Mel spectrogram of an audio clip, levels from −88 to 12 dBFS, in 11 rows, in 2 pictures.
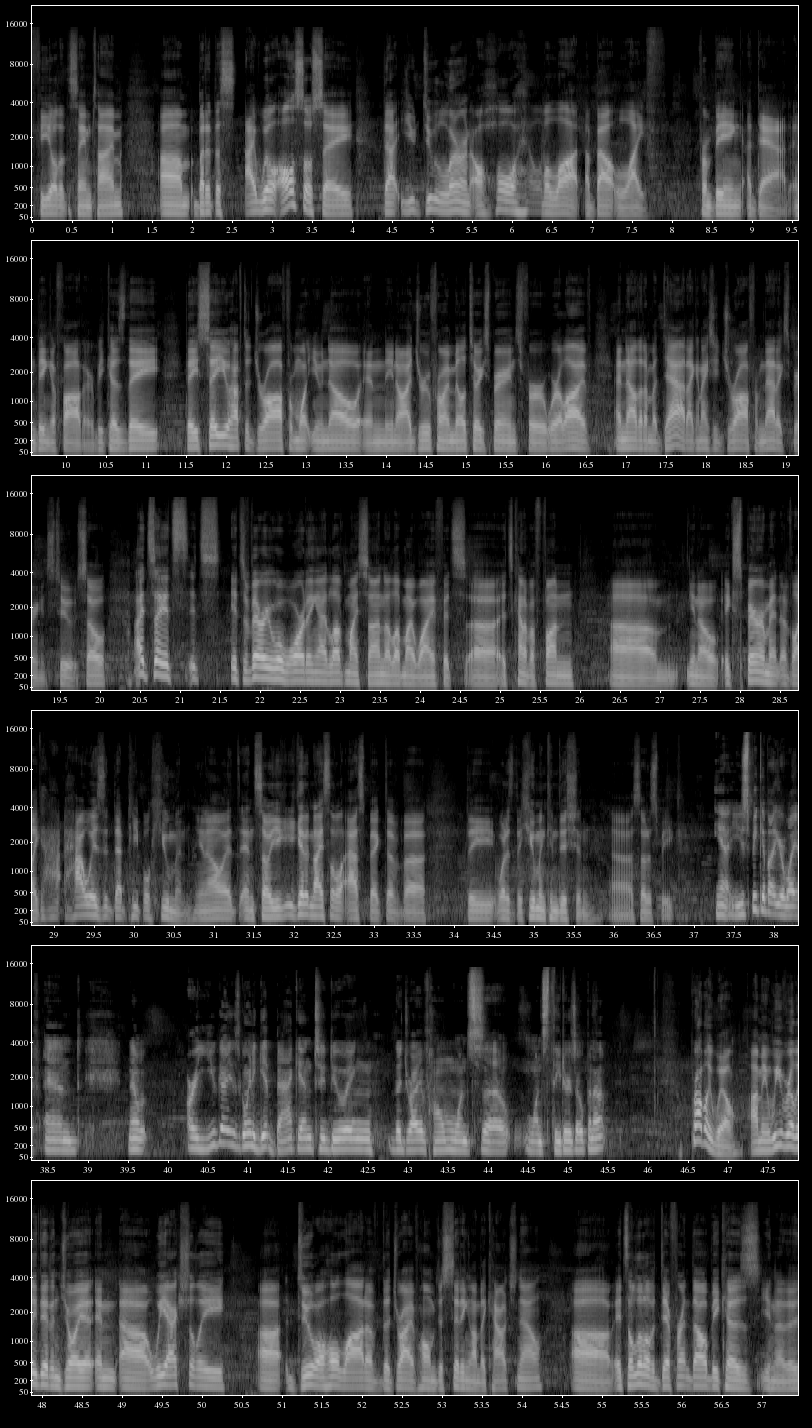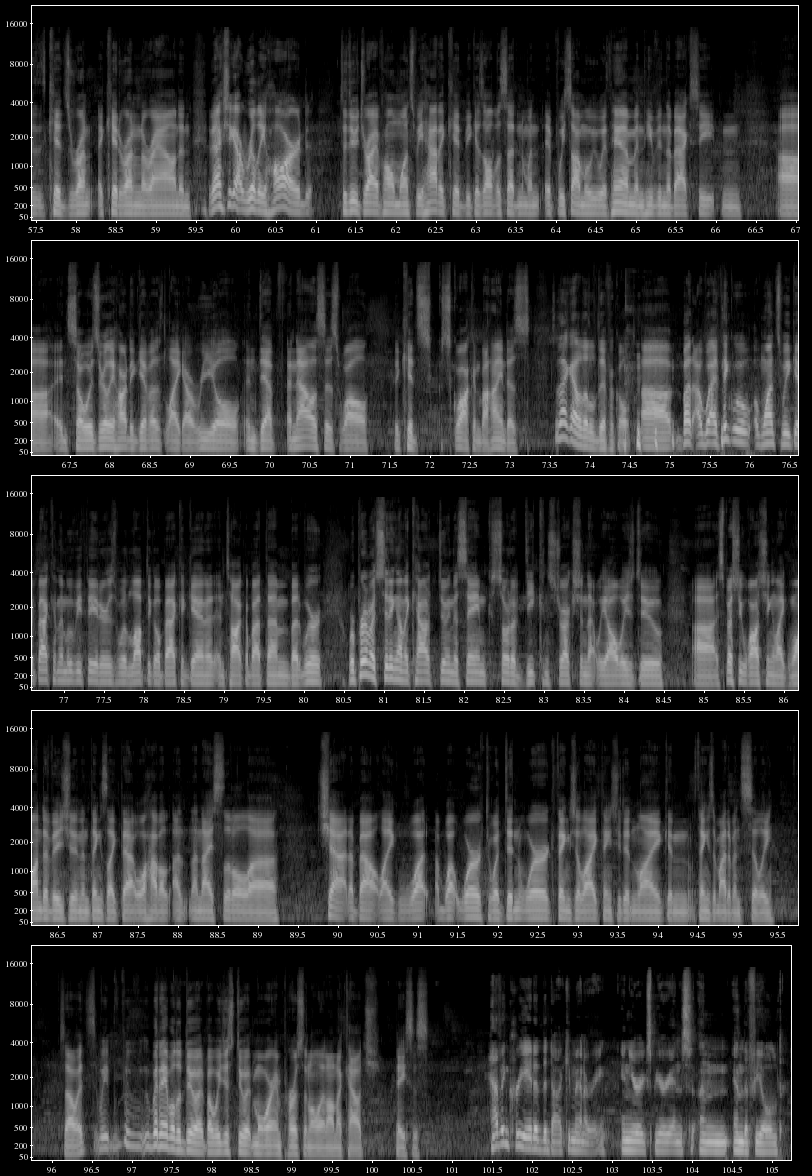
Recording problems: murmuring crowd; faint; throughout; 30 dB below the speech

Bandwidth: 14.5 kHz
